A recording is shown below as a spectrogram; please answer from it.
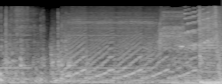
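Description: Cartoon sound effect of a computer robot powering up into hostile mode: a mechanical ratcheting whir made of quick rising electronic sweeps, about five a second, with a low rumble swelling in near the end.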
